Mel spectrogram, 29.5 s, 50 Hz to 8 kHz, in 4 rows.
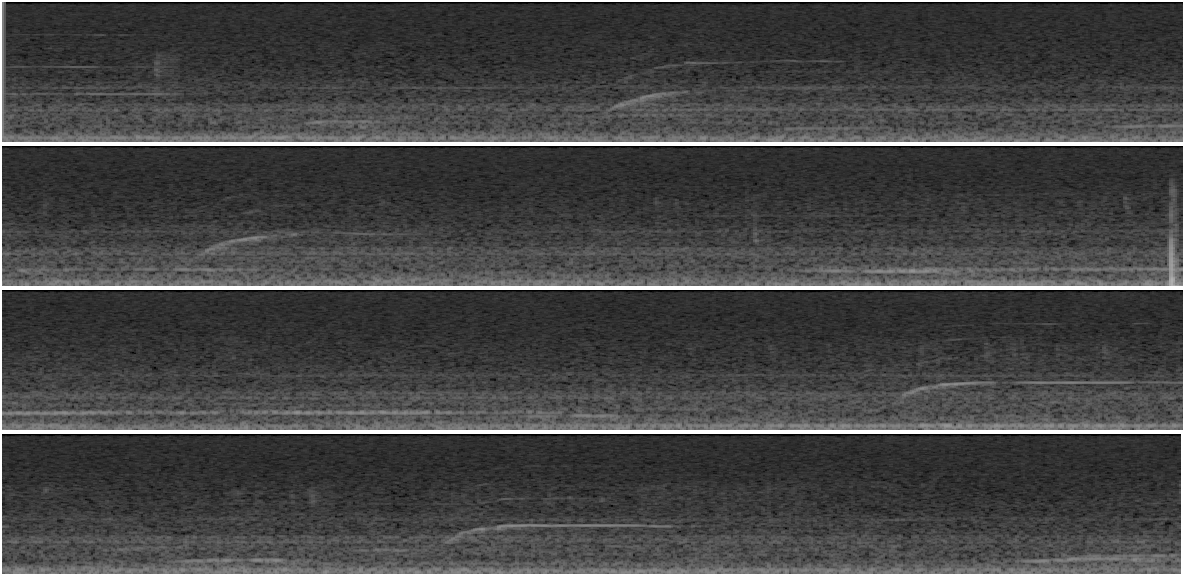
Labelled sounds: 0.0	0.8	humpback whale, 0.96 to 2.1 kHz
3.9	4.6	humpback whale, 0.80 to 2.4 kHz
8.7	9.7	humpback whale, 0.80 to 1.2 kHz
20.4	21.8	humpback whale, 0.80 to 1.2 kHz
25.0	26.1	humpback whale, 0.80 to 1.2 kHz

